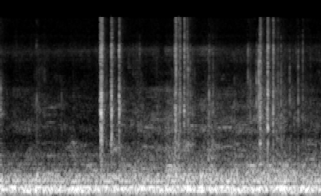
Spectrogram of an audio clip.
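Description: A finger-pump bottle of spray-on butter squirting onto a slice of bread in short spritzes: one about a second in, another around two seconds, and a quick cluster near the end, over a low steady hum.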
